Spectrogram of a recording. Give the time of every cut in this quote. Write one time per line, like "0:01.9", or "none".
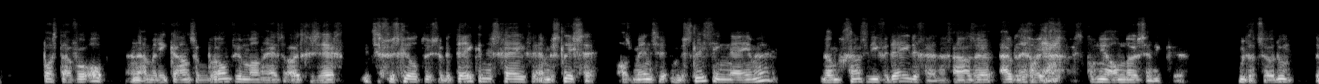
none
